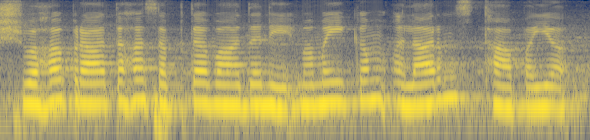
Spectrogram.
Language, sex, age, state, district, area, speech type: Sanskrit, female, 18-30, Karnataka, Uttara Kannada, rural, read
